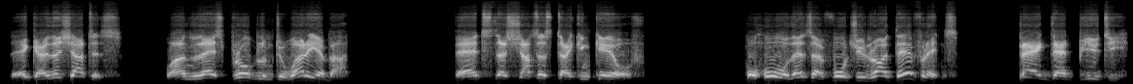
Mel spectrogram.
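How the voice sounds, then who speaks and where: Game handler: jovial male criminal mastermind, higher-pitched, very sharp bright tone, theatrical and wry, close dry radio comms. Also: no echo, heavily acted. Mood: gleeful, greedy. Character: cocky, jovial male heist mastermind guiding his crew. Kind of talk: scripted video game mission voice lines.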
